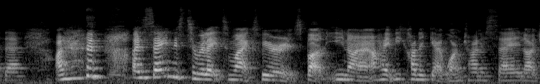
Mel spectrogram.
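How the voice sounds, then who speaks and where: A woman, chatting casually with viewers in a Q&A while eating, rambling quickly with many fillers. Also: mid-range voice, sharp tone. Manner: chatty and self-reassuring, laughs often. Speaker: vlogger.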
